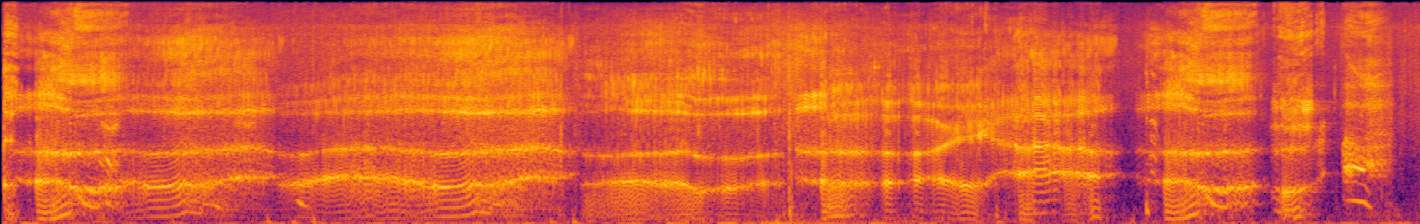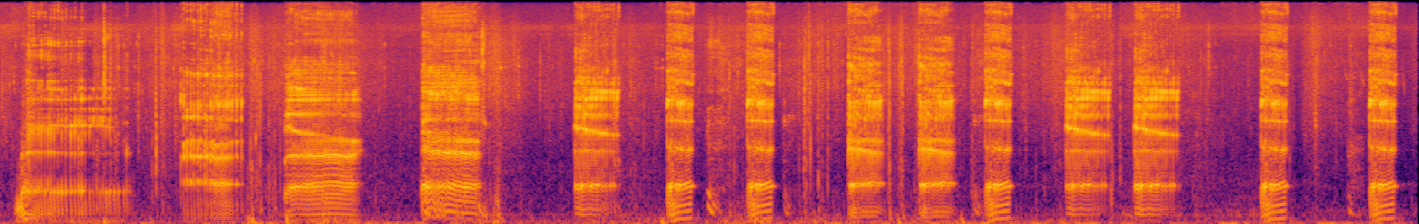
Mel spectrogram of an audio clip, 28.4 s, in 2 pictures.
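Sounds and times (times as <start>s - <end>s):
person burping: 0.0s - 17.8s, 18.4s - 19.1s, 20.0s - 26.0s, 26.8s - 28.3s.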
